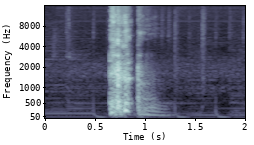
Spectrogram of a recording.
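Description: A man clearing his throat once: a short, harsh burst about half a second in.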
